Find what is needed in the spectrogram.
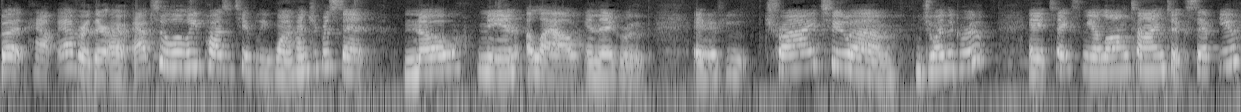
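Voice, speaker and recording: A high-pitched woman's voice with a Texas accent, lively intonation and a moderate pace. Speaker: sewing tutorial creator. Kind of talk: tutorial. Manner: casual, conversational with fillers.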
